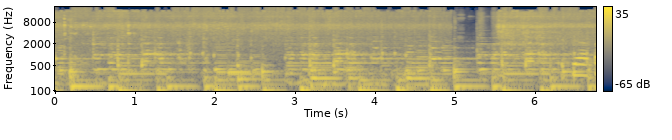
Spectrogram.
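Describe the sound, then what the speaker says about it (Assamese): Bhangon fish frying in a pan with ginger-garlic paste and a green chilli, Assamese style: a continuous close sizzle with stirring, layered over a steady rhythmic tonal backing. "দি মই আকৌ ভালকৈ ভাজি ল'ম।"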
